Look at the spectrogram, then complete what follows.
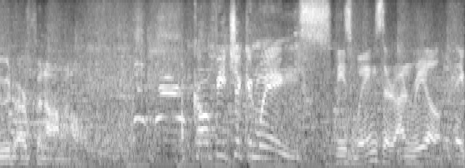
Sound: whistle blowing

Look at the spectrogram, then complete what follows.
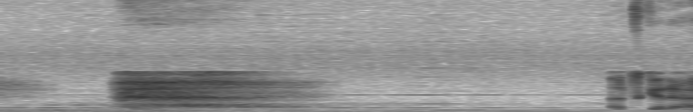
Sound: sigh

